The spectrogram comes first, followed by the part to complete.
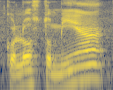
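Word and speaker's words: colostomía: colostomy and in spanish is colostomia with an accent on the eye don't forget those very important accents and what is a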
